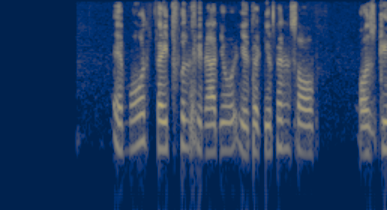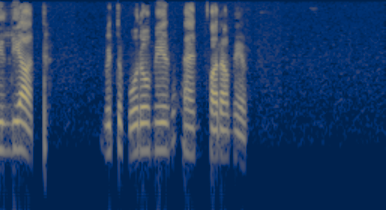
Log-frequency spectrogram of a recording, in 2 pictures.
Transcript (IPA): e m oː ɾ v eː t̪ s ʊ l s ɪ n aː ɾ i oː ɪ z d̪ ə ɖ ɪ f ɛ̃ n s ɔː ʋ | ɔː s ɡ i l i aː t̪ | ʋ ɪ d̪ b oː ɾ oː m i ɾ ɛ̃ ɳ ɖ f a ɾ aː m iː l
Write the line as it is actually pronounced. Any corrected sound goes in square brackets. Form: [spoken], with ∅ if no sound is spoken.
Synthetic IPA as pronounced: e m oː ɾ [f] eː t̪ [f] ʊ l s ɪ n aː ɾ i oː ɪ z d̪ ə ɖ ɪ f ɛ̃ n s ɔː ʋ | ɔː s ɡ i l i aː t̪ | ʋ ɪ d̪ b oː ɾ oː m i ɾ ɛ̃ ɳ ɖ f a ɾ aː m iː [ɾ]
